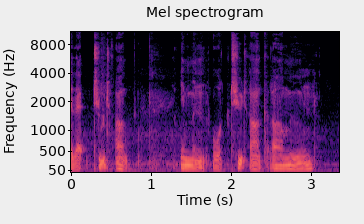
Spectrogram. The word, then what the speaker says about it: ankh: Here, this one's pronounced differently a lot. Some people just say ha, but you see this symbol in the word ankh, which ends k, ankh.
